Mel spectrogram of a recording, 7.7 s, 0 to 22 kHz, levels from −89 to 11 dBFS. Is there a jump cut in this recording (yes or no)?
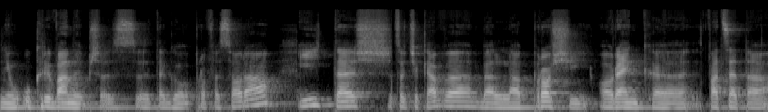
no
